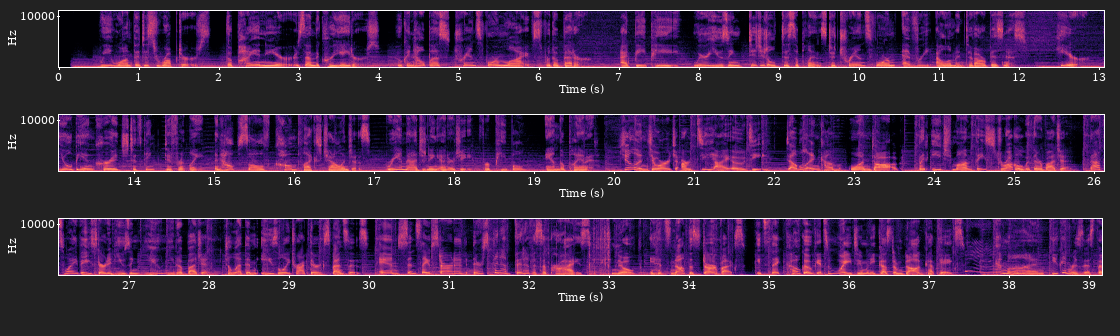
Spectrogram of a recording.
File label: Corporate narration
